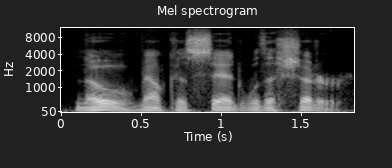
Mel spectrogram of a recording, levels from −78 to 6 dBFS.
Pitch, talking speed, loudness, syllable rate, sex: 90 Hz, 195 wpm, -15 LUFS, 4.8 syllables/s, male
